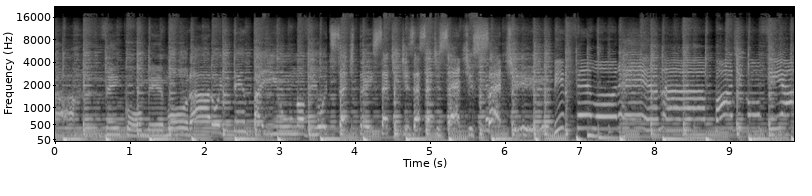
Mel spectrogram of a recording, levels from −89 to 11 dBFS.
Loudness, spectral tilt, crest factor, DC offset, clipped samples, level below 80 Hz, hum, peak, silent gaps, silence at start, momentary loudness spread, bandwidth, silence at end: -18 LUFS; -4 dB/octave; 12 dB; under 0.1%; under 0.1%; -22 dBFS; none; -6 dBFS; none; 0 s; 3 LU; 18 kHz; 0 s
